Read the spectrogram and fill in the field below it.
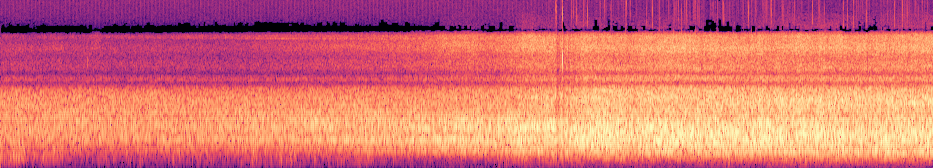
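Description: A train approaches on the tracks and rumbles past close by, growing louder.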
